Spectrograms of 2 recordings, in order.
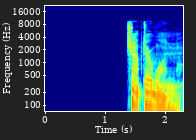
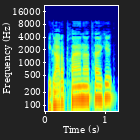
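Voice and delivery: high-pitched, casual character voice; higher, curious schemer; prompting visitor; 9 semitones higher, faster than usual. A narrator's reading. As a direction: ask it higher, rising at the end. Narrator voices the visiting man.

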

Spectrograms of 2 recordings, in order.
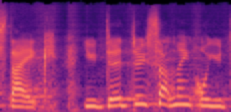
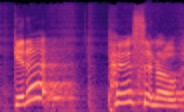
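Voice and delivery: normal talking voice

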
